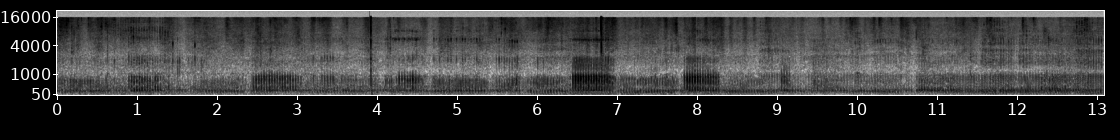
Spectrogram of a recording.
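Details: Purring from kittens Mustard and Thyme relaxing on a lap at a County Kilkenny farm in Ireland. A continuous motor-like rumble rises in brighter bursts with every inhale and exhale, with occasional small rustles.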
